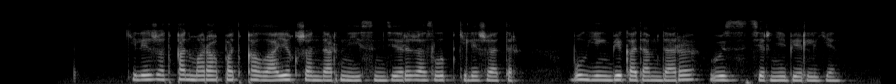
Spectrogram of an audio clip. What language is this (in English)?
Kazakh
